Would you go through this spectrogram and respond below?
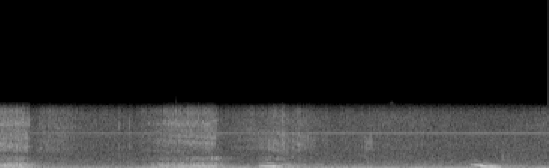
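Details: Young Mini Bulldog snoring: soft rasping breaths with faint squeaky whistles on the breath, over a low steady hum.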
